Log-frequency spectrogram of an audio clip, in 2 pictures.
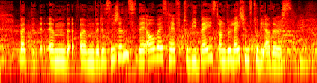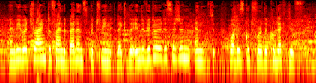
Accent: Hamburg, Germany; English is a second language; I'm from Hamburg, and I work as a choreographer and also as a performer.

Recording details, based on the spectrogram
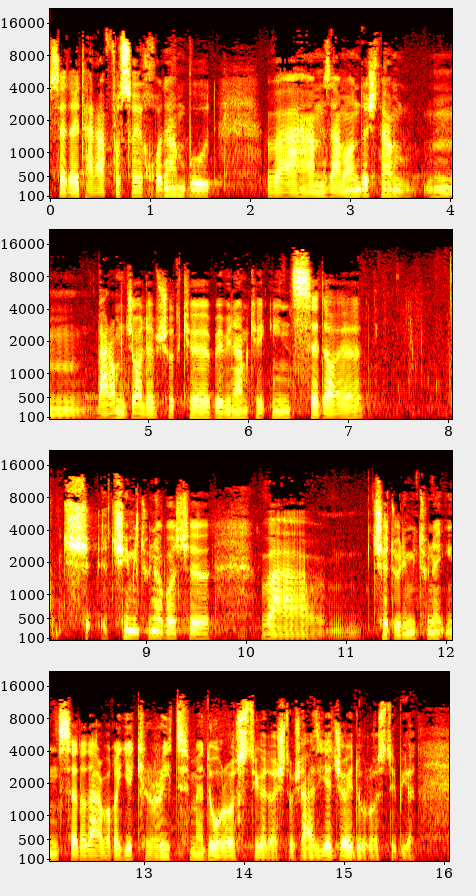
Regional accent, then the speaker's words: Kashan, Isfahan, Iran; انگیزه اصلی منم از اینجای بود که من اصالتا کاشانیم

